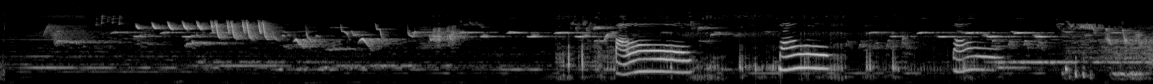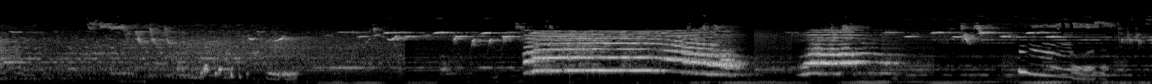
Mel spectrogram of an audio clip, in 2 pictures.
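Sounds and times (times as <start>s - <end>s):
birds chirping: 0.0s - 23.0s
cat meowing: 6.0s - 10.9s, 21.7s - 22.6s.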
